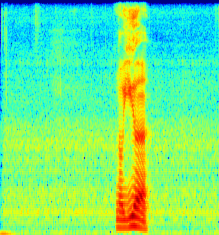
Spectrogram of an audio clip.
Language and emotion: Russian, angry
